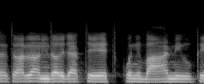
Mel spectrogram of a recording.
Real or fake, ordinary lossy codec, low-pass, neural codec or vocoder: fake; none; none; codec, 16 kHz, 0.5 kbps, FunCodec, trained on Chinese and English, 25 frames a second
